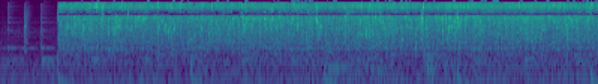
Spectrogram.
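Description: Fish pieces marinated in masala fry in hot oil in a pan, a steady loud sizzle starting abruptly after a brief quieter moment, with soft stirring or scraping touches throughout.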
